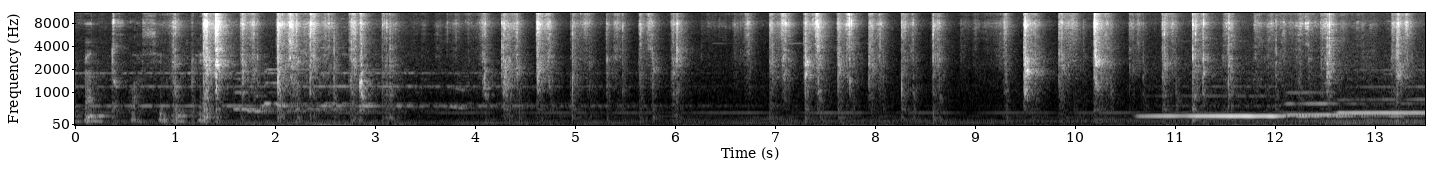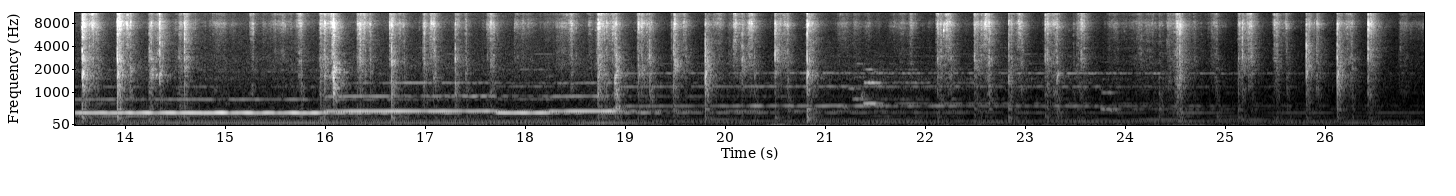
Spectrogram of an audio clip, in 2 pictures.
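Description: Tarot cards being shuffled and handled for a Capricorn reading, with repeated soft riffling and tapping bursts through the stretch, fairly quiet, over a steady tonal music bed and occasional speech.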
